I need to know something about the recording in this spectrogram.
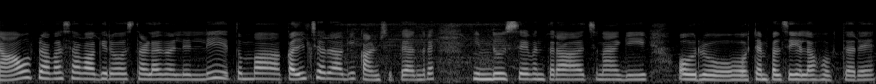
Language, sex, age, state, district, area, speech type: Kannada, female, 18-30, Karnataka, Chikkamagaluru, rural, spontaneous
